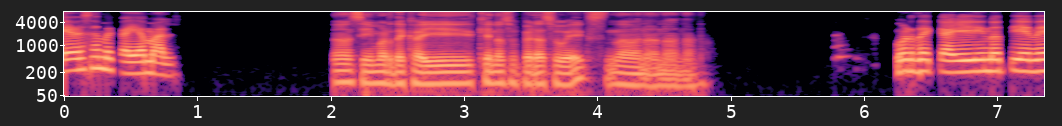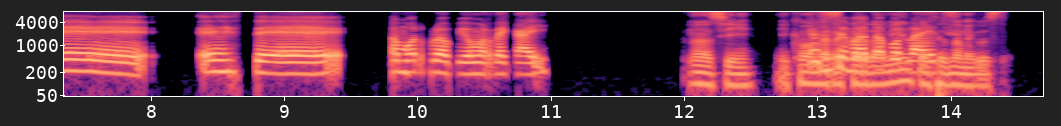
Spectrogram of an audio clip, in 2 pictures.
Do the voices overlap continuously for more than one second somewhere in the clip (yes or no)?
yes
